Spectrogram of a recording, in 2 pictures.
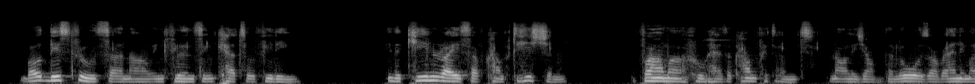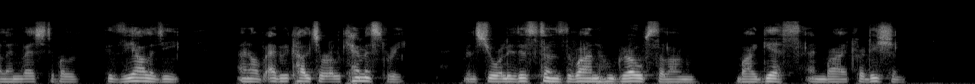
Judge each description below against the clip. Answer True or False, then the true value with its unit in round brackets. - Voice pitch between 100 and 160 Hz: True (135 Hz)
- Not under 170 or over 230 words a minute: False (140 wpm)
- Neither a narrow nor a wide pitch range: False (2.2 semitones)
